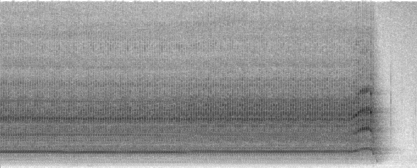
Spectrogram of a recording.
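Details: Ear irrigation with a modified Waterpik for impacted earwax, both ears blocked: steady high-pitched pump whine with rapid pulsing, then stopping; patient slightly dizzy.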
